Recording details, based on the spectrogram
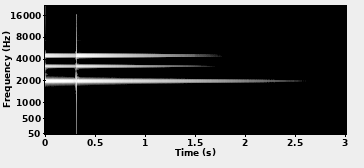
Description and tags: Ping Ping!
If you enjoyed the sound, please STAR, COMMENT, SPREAD THE WORD!🗣 It really helps!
